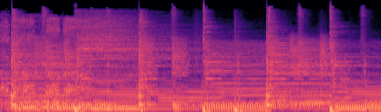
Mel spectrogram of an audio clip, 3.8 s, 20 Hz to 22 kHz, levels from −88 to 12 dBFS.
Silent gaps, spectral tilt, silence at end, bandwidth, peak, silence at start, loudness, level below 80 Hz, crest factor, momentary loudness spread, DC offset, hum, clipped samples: none; -5 dB/octave; 0 s; 19 kHz; 0 dBFS; 0 s; -15 LUFS; -26 dBFS; 14 dB; 4 LU; under 0.1%; none; under 0.1%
